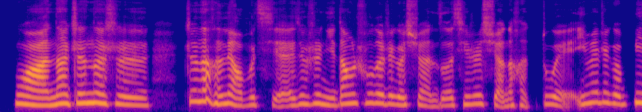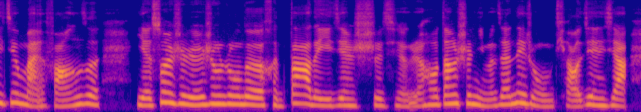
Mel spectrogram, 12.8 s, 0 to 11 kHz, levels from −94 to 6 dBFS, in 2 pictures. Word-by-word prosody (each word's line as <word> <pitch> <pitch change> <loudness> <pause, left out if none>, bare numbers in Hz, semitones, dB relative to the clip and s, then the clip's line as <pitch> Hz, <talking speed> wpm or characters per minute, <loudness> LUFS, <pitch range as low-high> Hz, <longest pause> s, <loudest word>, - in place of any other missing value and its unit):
哇， 225 -5 +8
那 255 +5 +5
真 275 +3 +3
的 280 -2 +5
是 225 -4 -2 0.4
真 325 - -4
的 - - +6
很 255 -2 +1
了 250 -6 +2
不 210 +3 -8
起 220 -3 -10
哎， 180 +2 -4
就 245 +4 -4
是 265 +2 -2
你 230 -4 -2
当 255 +6 +1
初 280 0 -7
的 275 -1 0
这 245 -1 -3
个 220 -2 0
选 215 -5 -6
择 200 +3 -7
其 220 +3 -8
实 250 +1 -4
选 230 -10 -6
得 195 - -4
很 210 -2 -10
对。 235 -4 -6
因 250 +2 -4
为 290 +1 -3
这 290 -1 -4
个 255 -2 -1
毕 260 +5 -1
竟 280 +2 -3
买 240 -8 +1
房 190 +4 0
子 250 -2 -1 0.4
也 210 -2 -1
算 295 +8 +2
是 255 -1 0
人 225 0 +2
生 250 0 +2
中 245 -1 +1
的 220 -3 +2
很 220 -1 -7
大 260 +4 +6
的 215 -3 -2
一 195 0 -3
件 200 0 -4
事 200 +2 -7
情， 190 0 -11
然 190 - -5
后 225 +1 -1
当 255 +2 +4
时 260 -1 -1
你 230 -3 0
们 190 +1 -9
在 230 +2 -1
那 270 +1 +2
种 190 -7 -7
条 175 0 -2
件 220 -2 -2
下， 195 -2 +3
230 Hz, 295 characters per minute, -23 LUFS, 205-255 Hz, 0.4 s, 哇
